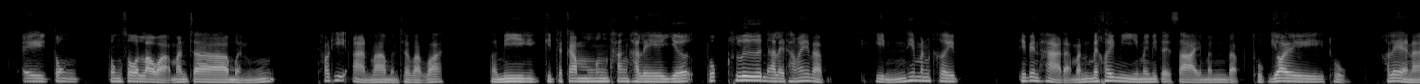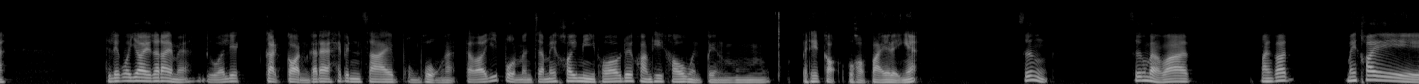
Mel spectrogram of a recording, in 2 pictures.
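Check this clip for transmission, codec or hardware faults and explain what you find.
No transmission, codec or hardware fault can be heard anywhere in this speech recording. There is nothing to flag or explain.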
